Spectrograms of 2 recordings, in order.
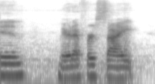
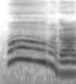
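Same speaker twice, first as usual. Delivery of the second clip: much higher, louder, slow exclamation; shocked; 7 dB louder, slower than usual. Real, not acted. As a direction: gasp it out in shock. Shocked by episode ending.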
